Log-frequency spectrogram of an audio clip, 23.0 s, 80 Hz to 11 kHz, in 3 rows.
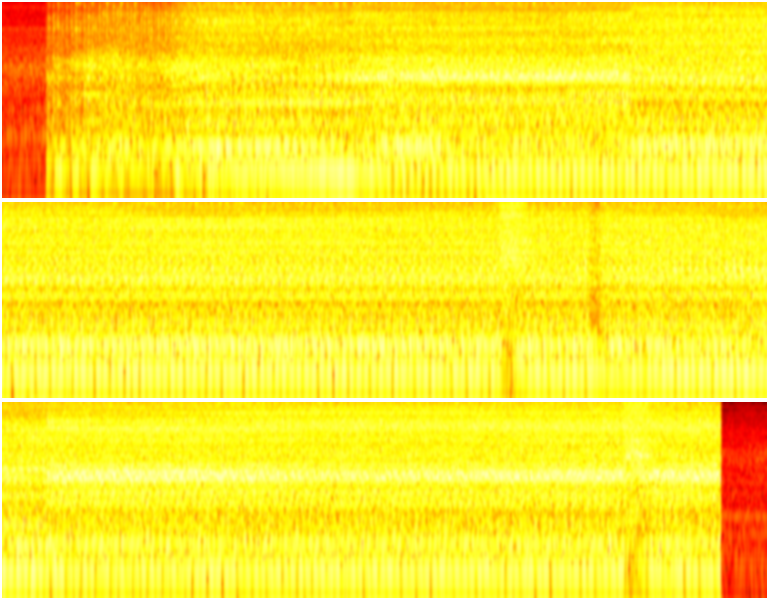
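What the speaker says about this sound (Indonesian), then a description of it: "pompa injeksi akan dioperasikan untuk menyetel pada 800 rpm" A Colt Diesel Canter 125 PS injection pump runs on a test bench at set speeds near 800 rpm, a loud, steady, close mechanical drone with a strong hum, shifting tone slightly a few times before cutting off.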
